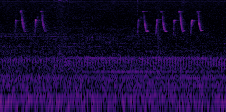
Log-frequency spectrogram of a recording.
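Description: Bird chirps: short, quickly falling high notes, three about half a second in and a quicker run of about six around three seconds in, over a steady low background hum.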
